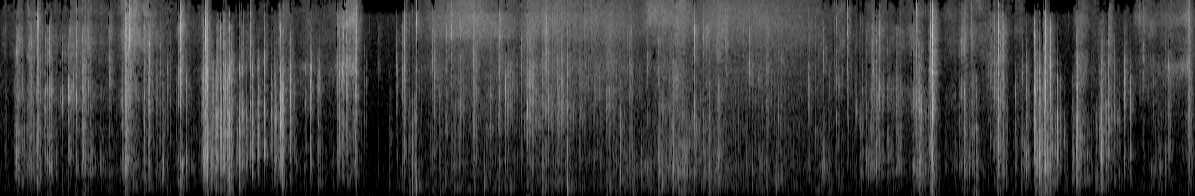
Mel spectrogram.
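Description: Long-nailed fingers turn the crinkled pages of a crumpled glossy paper magazine, then smooth them flat. Dense, bright crinkling and crackling fill the clip in quick, crisp bursts with no low end, settling into softer rustling in the middle before louder crinkles return.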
